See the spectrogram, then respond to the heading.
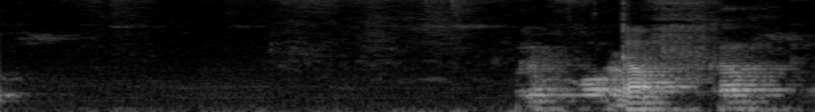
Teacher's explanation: makhrajnya keluar dari pangkal lidah bertemu dengan langit-langit yang keras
